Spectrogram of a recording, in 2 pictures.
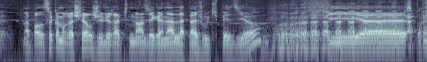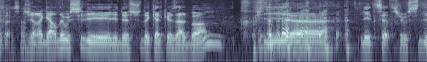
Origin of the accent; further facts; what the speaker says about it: Quebec, Canada; Je viens de la Rive-Sud de Québec et j'étais un fervent amateur du festival de bande dessinée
